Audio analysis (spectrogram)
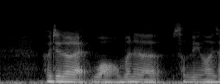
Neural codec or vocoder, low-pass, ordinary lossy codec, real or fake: none; 7.2 kHz; none; real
